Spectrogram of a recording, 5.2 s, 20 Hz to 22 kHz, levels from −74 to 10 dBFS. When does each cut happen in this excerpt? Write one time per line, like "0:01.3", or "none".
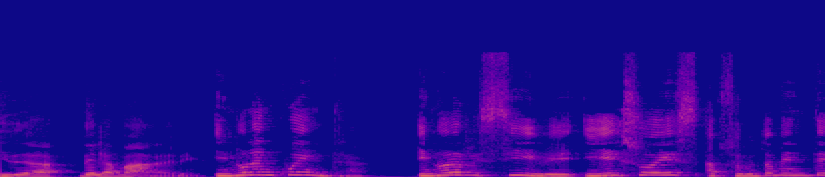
0:01.3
